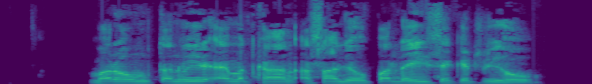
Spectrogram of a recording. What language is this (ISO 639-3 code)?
snd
